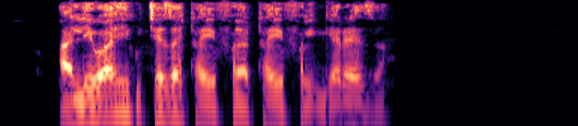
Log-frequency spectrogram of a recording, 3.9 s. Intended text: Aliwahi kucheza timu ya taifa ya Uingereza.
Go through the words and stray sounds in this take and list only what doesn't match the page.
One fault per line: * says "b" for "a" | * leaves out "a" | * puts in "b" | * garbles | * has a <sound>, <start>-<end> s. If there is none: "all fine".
* says "taifa" for "timu"
* leaves out "ya"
